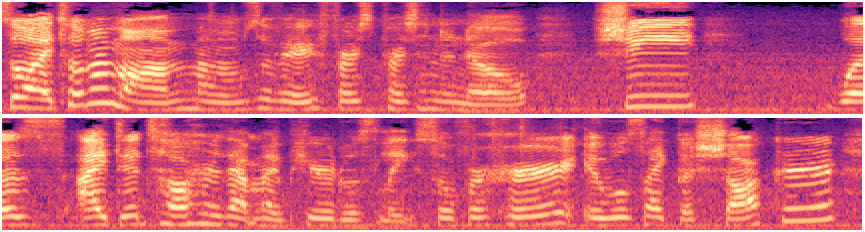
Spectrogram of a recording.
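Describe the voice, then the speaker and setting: With lively intonation and a fairly high pitch, a woman speaks in a room with audible echo and noticeable background noise. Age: 20s. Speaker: vlogger. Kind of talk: casual vlog storytelling. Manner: chatty, fast.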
